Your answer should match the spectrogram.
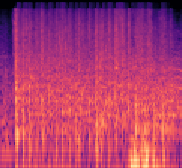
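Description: Rapid gunfire rattles in a video game match, a dense stream of close, loud shots that barely pauses throughout.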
